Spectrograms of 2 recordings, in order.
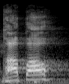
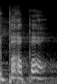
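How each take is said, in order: First: "Papa" called out louder with a rising end; drawn-out call. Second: Said in the usual way. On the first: Shown as a demonstration. Grandpa coaching grandson how to call "Papa", rising. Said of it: "You gotta say it like".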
